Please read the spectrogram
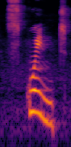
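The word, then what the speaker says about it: squint: जा रहा है SQU को, और यह है स्क्विंट, स्क्विंट। थोड़ी टफ मुश्किल स्पेलिंग है, तो उच्चारण साथ में है, तो इनको देखकर आप पढ़ सकते हैं, स्क्वाड और यह है स्क्विंट।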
